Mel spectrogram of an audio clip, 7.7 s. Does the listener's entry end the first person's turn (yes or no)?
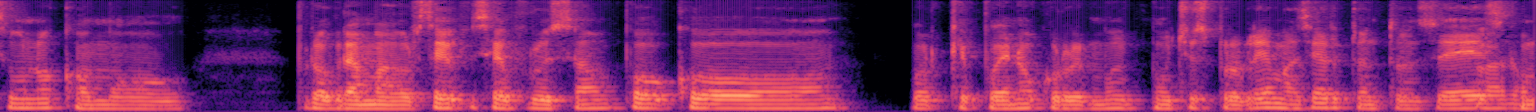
no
